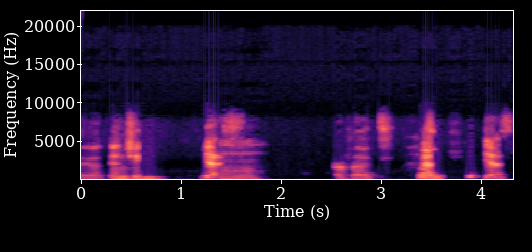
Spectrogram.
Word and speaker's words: Ng: Ng.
